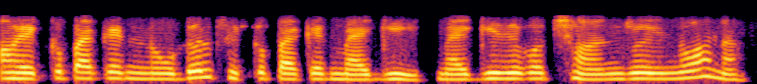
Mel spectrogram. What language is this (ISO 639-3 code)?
snd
